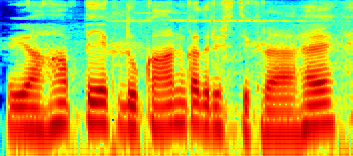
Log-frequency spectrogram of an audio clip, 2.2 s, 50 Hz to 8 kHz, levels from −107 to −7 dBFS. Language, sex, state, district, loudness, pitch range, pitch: Hindi, male, Jharkhand, Garhwa, -15 LUFS, 120-140 Hz, 130 Hz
